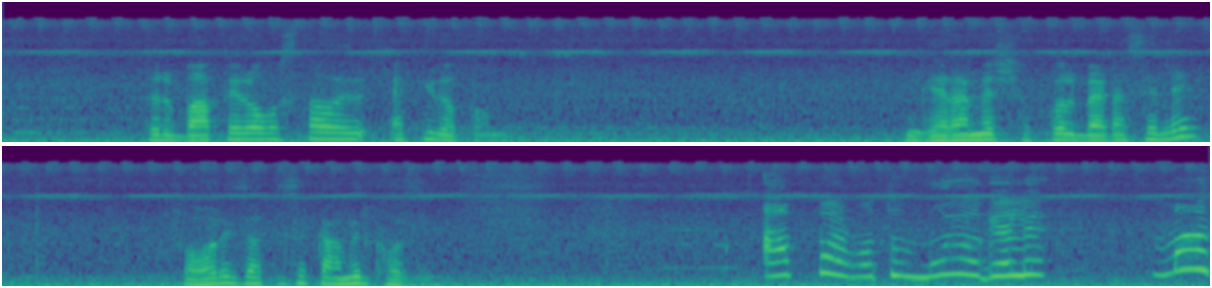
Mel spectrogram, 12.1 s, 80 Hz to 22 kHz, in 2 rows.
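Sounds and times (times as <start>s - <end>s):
crickets chirping: 0.0s - 12.0s
people speaking: 0.8s - 2.6s, 4.5s - 6.0s, 7.0s - 8.2s, 9.8s - 12.0s.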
